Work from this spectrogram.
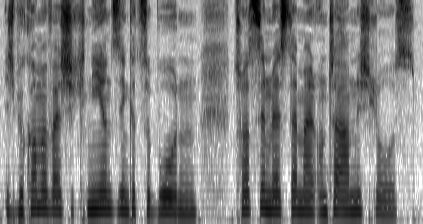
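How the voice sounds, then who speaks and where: Brief: woman reader, first-person fanfiction audiobook, mellow, dry close sound. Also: mid-range voice, fairly even intonation, moderate pace, clean tone, dry recording.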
